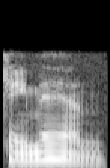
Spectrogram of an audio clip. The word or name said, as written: Cayman Islands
